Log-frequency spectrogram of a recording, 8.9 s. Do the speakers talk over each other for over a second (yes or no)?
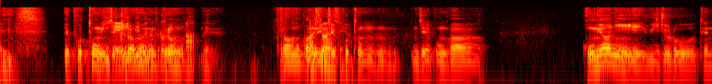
yes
